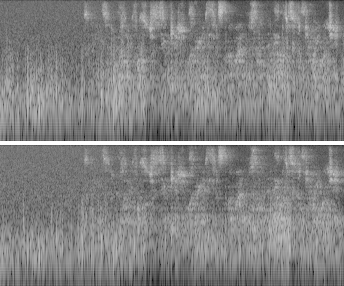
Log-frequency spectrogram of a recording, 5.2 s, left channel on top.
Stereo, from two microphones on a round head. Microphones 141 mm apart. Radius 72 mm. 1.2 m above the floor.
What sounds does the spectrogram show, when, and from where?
1.3 s whispering: 40° left (ahead or behind), 2.5 m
